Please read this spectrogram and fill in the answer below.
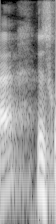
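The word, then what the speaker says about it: whose: जैसे यहाँ देखिए, यहाँ पे हुज, यहाँ पे डब्ल्यू साइलेंट हो जा रहा है। यानी ये क्या पढ़ाएगा? हुज पढ़ाएगा।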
